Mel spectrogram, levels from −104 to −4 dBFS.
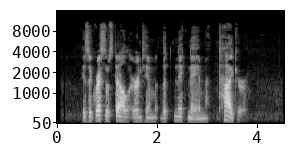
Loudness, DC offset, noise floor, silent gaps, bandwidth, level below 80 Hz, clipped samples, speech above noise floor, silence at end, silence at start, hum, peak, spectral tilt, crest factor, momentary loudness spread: -27 LUFS; under 0.1%; -70 dBFS; none; 11 kHz; -76 dBFS; under 0.1%; 43 dB; 0.8 s; 0.5 s; none; -6 dBFS; -4.5 dB/octave; 22 dB; 18 LU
